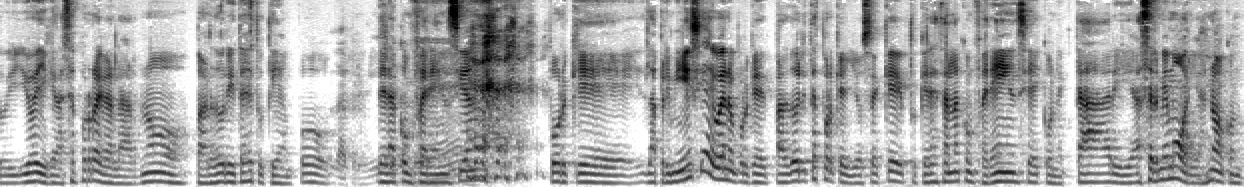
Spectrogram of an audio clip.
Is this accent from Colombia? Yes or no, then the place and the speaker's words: no; Maracaibo, Zulia, Venezuela; now in United States; somos, maracuchos.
